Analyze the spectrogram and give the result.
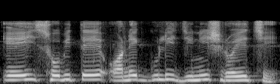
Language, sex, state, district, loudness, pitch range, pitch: Bengali, female, West Bengal, Alipurduar, -14 LUFS, 190-220 Hz, 210 Hz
